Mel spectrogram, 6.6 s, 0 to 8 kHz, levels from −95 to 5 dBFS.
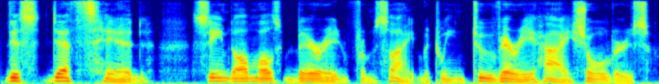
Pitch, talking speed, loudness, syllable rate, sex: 100 Hz, 120 wpm, -19 LUFS, 3.2 syllables/s, male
